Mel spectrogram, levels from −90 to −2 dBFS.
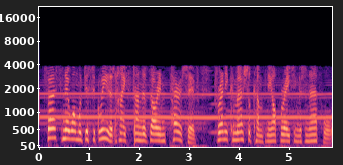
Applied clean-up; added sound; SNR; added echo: none; Wind instrument, woodwind instrument; 9 dB; none.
